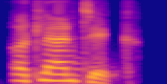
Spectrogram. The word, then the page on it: Atlantic: Indian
